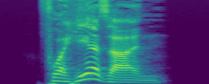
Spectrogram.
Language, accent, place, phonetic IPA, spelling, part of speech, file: German, Germany, Berlin, [foːɐ̯ˈheːɐ̯ˌzaːən], vorhersahen, verb, De-vorhersahen.ogg
- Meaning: first/third-person plural dependent preterite of vorhersehen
